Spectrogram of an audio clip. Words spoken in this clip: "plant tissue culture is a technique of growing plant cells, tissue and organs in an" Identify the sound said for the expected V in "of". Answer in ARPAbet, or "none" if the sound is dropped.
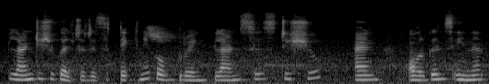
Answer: P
